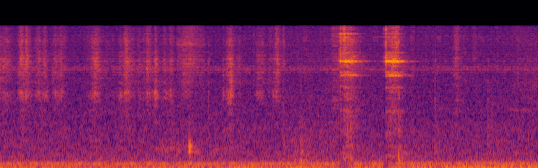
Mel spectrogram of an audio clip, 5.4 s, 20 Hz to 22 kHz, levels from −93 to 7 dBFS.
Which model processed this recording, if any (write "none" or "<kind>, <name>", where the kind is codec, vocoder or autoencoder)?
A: vocoder, Vocos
